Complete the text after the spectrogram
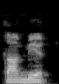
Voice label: goodbye, vietnamese

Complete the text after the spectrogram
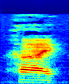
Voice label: "two" vietnamese

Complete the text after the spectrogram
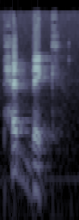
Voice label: i love you, lebanese arabic

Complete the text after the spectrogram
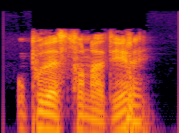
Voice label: say again, occitan

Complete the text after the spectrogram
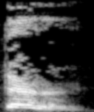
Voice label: thanks, estonian

